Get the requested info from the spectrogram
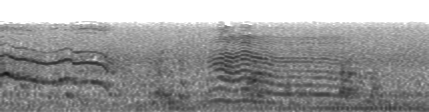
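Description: A toddler crying hard during a haircut: a long high-pitched wail in the first second, then a second wail about two seconds in.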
